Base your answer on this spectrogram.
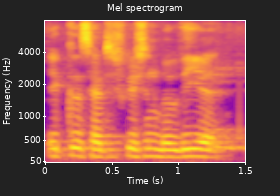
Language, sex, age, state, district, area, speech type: Punjabi, male, 30-45, Punjab, Mansa, urban, spontaneous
